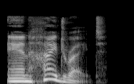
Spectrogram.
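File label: "anhydrite", British English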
